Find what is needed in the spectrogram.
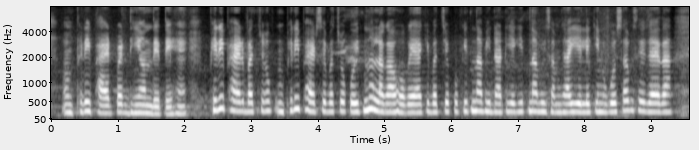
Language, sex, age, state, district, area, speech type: Hindi, female, 45-60, Bihar, Begusarai, rural, spontaneous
